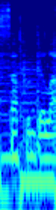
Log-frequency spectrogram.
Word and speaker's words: Sapodilla: Yeah, the man said Sapodillo. I was like, Sapodilla. I was like, oh, you guys pronounce the L's.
